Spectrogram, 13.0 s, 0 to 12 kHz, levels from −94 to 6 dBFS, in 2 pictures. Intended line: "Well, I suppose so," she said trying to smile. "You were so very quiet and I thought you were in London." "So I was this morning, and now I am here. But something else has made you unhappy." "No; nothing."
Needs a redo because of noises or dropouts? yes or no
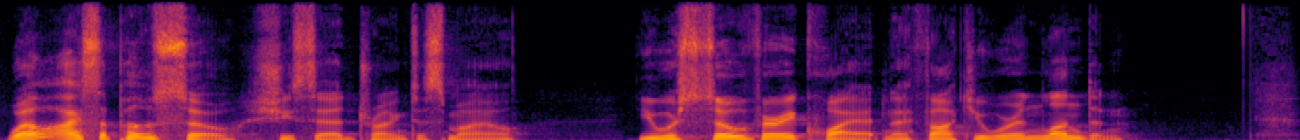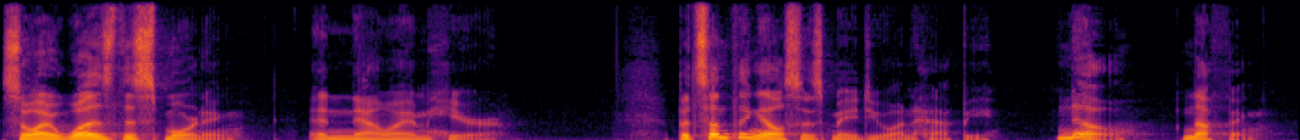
no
